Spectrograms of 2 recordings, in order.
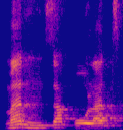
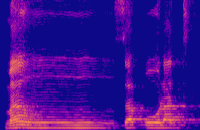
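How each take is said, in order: First: The n is pronounced fully and distinctly. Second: The n is blurred into a nasal hum. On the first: The speaker calls it wrong. "bacaan yang salahnya ... itu berarti izhar, jelas" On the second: The speaker calls it right. "itu bacaan yang benar"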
